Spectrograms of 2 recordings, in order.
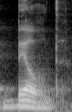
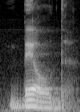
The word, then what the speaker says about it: build: verbo es build fíjate No se pronuncia la u solo ild build build este verbo significa construir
